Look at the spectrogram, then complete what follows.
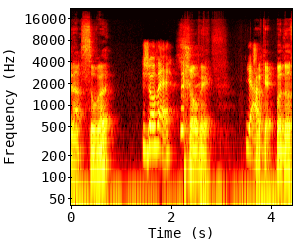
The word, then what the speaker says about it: Žove: Jove.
